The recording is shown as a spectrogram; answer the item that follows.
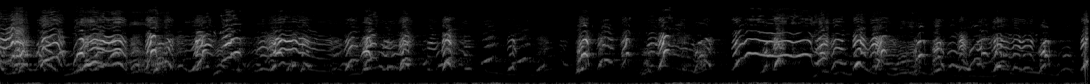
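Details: Wild coyote pack at Lake Tahoe in California, caught on a trail camera in full chorus: rapid excited yips and barks mixed with warbling, bending howls from many voices, swelling and fading in waves.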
